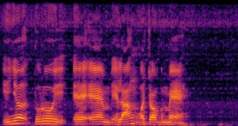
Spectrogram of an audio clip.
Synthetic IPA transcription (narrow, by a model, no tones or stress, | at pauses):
iɲət̪uɾujeɛmilaŋɔt͡ʃɔɡmɛ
